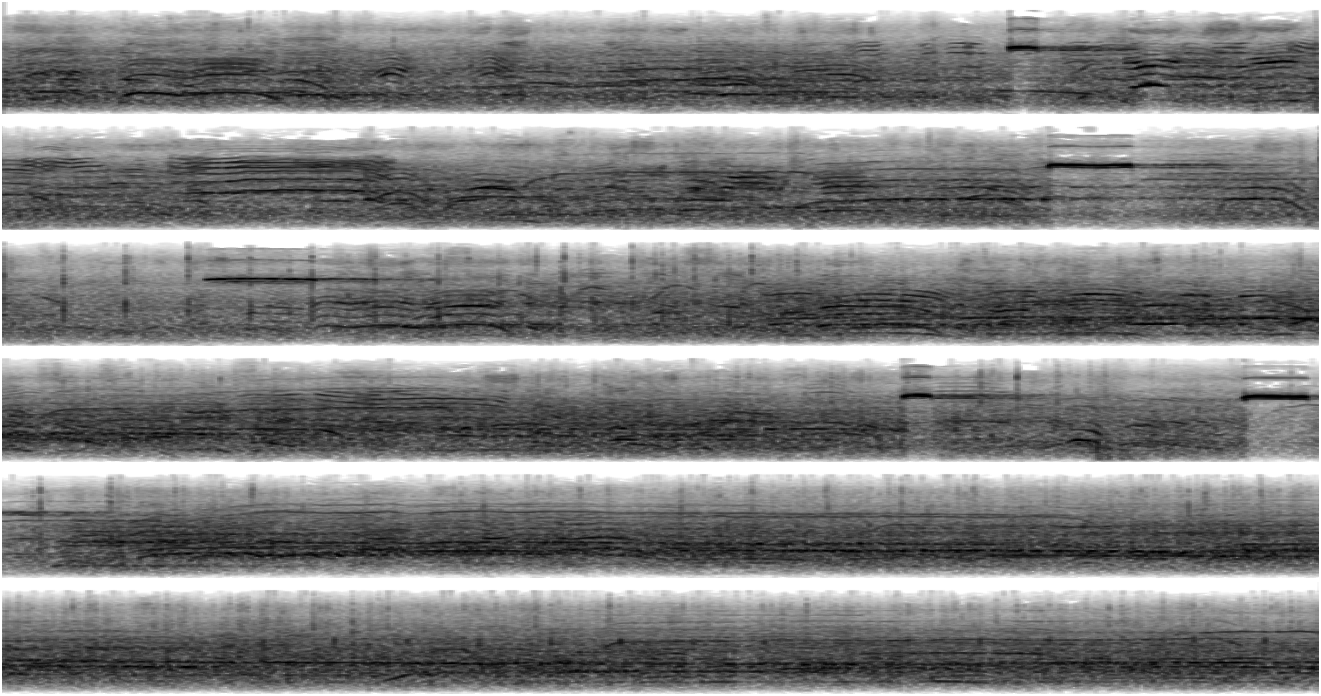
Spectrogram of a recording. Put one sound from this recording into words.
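A large crowd cheers and shouts throughout a big echoing arena.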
